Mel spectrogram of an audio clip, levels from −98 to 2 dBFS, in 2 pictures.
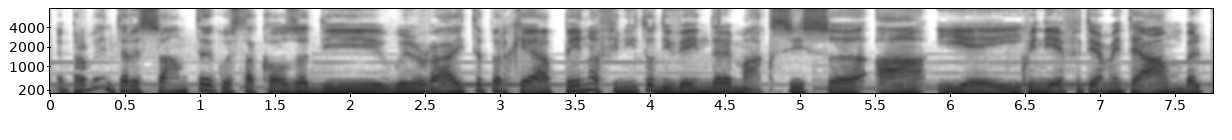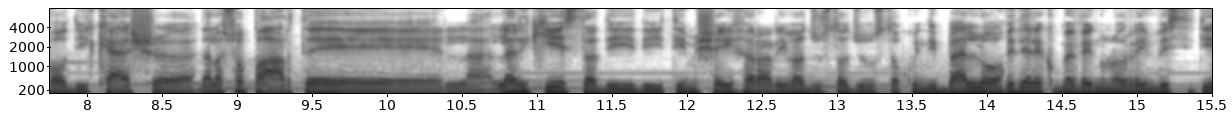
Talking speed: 180 wpm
